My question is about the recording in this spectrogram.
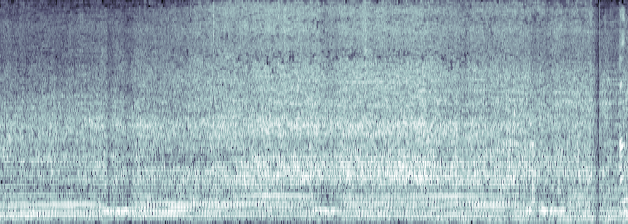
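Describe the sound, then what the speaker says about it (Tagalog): A Ferrari engine sounds loud and close with a deep, sustained roar as it accelerates. The drone holds steady through the whole stretch, with rising and falling revs. "Gusto kong marinig mag-accelerate ang Ferrari na ito."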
